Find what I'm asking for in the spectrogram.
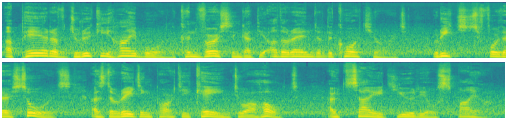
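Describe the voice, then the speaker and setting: A man's voice: mid-range voice, expressive, unhurried, few pauses, background noise. A man reading a fantasy audiobook as dramatic scripted narration.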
